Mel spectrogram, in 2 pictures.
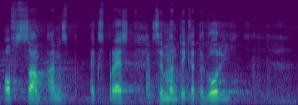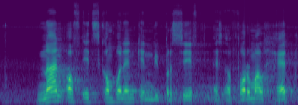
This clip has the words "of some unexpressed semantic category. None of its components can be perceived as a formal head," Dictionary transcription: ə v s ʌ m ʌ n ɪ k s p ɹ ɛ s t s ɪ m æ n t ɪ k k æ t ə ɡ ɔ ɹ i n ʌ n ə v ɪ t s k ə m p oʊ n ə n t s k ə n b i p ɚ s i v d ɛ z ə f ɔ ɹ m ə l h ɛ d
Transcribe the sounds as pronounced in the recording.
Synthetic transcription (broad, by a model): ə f s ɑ m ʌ n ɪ k s p ɹ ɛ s s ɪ m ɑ n t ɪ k k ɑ t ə ɡ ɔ ɹ i n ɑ n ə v ɪ t s k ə m p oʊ n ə n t k ə n b i p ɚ s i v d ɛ s ə f ɔ ɹ m ə l h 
